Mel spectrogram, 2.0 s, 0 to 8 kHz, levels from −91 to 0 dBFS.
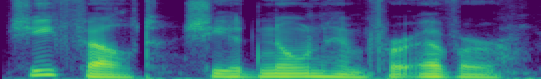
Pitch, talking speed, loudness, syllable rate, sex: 105 Hz, 235 wpm, -20 LUFS, 4.8 syllables/s, male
